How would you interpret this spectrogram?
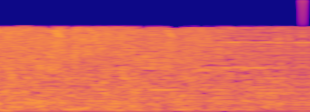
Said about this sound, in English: A stormtrooper in the cargo pod tossed something at the window. It exploded, spraying transparent steel fragments into the room.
